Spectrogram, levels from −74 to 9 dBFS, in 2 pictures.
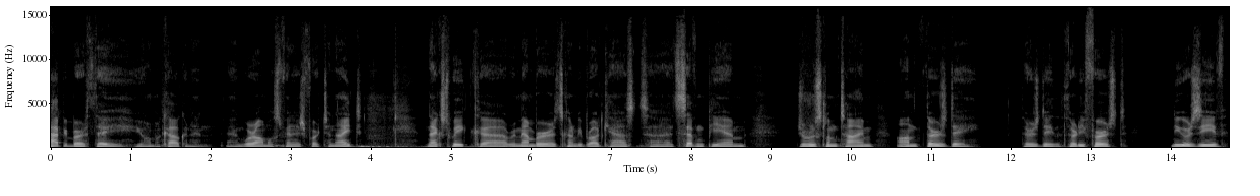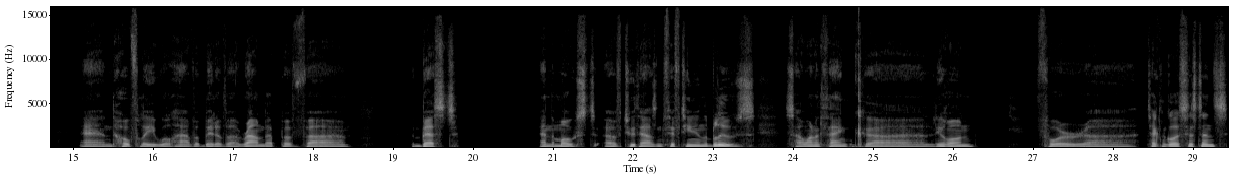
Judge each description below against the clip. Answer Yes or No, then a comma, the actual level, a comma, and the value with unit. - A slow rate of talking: Yes, slow, 130 wpm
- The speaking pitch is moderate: No, low, 105 Hz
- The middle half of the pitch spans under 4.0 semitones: Yes, average, 3.3 semitones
